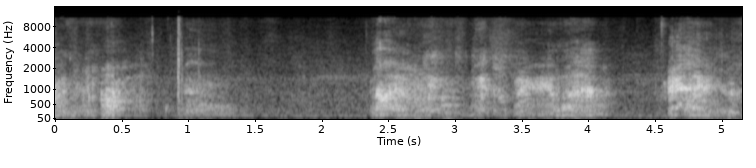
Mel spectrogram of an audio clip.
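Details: Puppy playing under a pool table in a small room, letting out loud gruff barks mixed with growls in short bursts, with a sharp knock near the start.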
